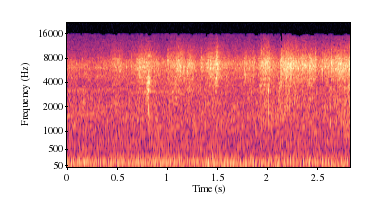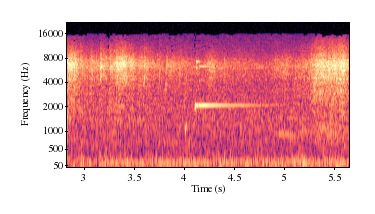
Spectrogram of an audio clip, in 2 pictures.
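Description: Outdoor background noise: a steady low rumble with a faint hiss and scattered light ticks, and one high, flat whistle lasting about a second, a little after the middle.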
